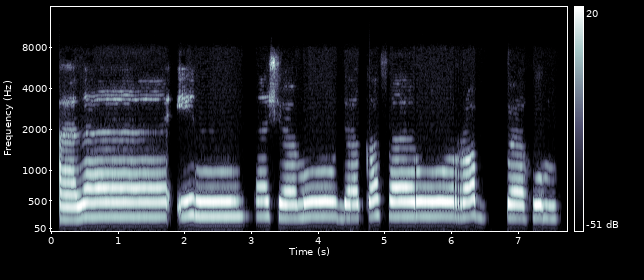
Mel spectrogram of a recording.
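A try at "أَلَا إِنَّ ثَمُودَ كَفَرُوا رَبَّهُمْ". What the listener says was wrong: Ya, ini pengucapan taknya ya masih kurang pas. Jadi ujung lidah nah, tempelin ke gigi ini, gigi seri atas. Ta, ta, at, it, ut. Jadi bunyi ta ditekan, ditempelin dulu baru eh, ta. Tempelin baru ucapkan hurufnya.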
